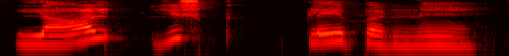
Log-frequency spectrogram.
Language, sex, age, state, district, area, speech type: Tamil, female, 30-45, Tamil Nadu, Mayiladuthurai, urban, read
